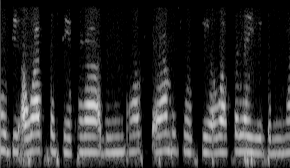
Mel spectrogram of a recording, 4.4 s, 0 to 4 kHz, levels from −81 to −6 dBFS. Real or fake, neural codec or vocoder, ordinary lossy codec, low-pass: real; none; MP3, 32 kbps; 3.6 kHz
